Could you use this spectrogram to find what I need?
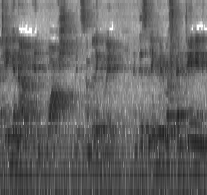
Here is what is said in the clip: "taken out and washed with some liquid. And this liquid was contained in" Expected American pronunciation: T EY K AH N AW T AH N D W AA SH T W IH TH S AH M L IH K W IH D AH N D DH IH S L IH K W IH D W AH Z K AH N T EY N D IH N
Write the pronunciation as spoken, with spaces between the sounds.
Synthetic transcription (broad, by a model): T EY K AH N AW T AH N D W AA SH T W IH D S AH M L IH K W IH D AH N D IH S L IH K W IH D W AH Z K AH N T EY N IH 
